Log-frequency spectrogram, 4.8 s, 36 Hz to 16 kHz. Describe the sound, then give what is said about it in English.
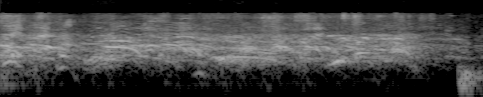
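Rioters attacking the US Capitol on January 6 shout in a dense, continuous roar of many overlapping voices, loud and steady throughout, with scattered yells rising above the mass and no single clear voice. “Within 10 minutes, rioters had already filled the lower West Plaza.”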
